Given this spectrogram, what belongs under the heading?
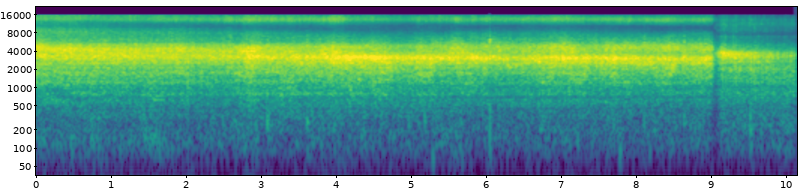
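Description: Pigeon meat fries in hot oil with garlic and onions, giving a loud, steady, close sizzling hiss that barely changes for the whole stretch and drops briefly near the end; no one speaks.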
